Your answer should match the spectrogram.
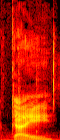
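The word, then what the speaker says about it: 雞: Chicken, or gai, sounds like the phrase hosai gai, which literally means a good world and represents a good life.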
